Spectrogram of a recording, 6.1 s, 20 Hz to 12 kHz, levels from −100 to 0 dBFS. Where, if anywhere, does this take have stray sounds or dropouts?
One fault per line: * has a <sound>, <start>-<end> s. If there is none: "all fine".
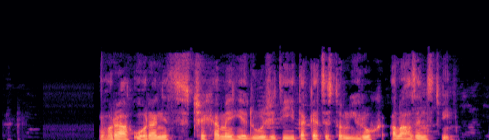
all fine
